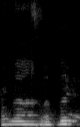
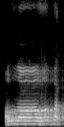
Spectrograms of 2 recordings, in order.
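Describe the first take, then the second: First: It is said quietly. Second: It is said loudly.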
